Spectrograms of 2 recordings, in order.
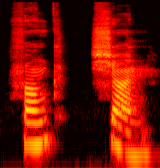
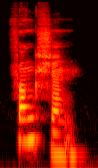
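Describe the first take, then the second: First: The word is said slowly and drawn out. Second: The word is said at normal speed. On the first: "I'll pronounce it slowly" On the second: "then at normal speed"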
